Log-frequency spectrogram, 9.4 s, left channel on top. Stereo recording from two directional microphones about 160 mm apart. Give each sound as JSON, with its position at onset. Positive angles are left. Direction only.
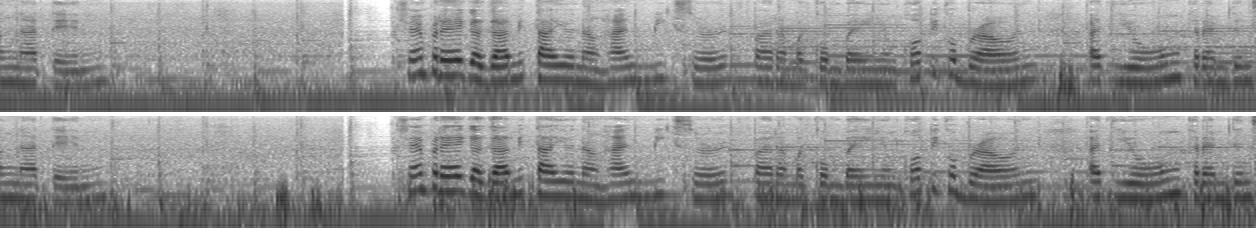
{"t": 0.1, "sound": "speech", "side_deg": -5}
{"t": 3.1, "sound": "a woman's voice", "side_deg": 5}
